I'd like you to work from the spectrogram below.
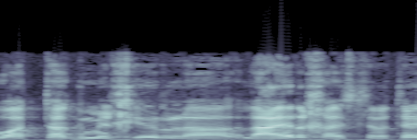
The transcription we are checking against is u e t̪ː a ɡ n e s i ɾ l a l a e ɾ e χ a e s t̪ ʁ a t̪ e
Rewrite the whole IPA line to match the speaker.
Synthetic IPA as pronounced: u a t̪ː a ɡ m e χ i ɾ l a l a e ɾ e χ a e s t̪ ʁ a t̪ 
